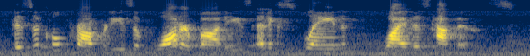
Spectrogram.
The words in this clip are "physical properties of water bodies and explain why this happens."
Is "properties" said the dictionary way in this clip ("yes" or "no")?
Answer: yes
